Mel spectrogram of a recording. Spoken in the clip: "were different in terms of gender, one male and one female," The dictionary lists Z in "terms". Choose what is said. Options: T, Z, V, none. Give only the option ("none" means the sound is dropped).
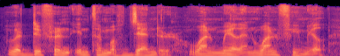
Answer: none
